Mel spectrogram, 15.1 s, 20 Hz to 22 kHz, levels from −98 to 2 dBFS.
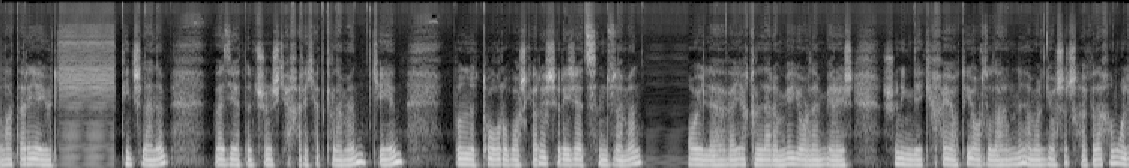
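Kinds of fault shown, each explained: System hang loop: playback froze while one 21 ms buffer repeated. Each freeze makes a steady 47 Hz buzz, twice in this speech.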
